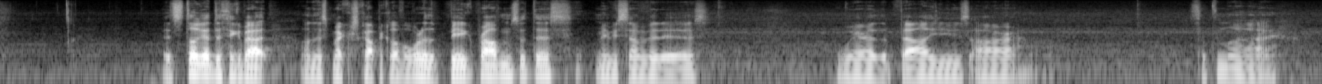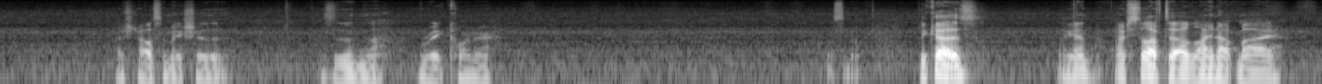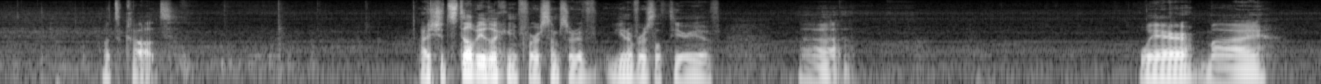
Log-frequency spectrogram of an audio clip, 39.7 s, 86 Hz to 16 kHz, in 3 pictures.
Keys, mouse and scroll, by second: 2.0 click, 4.1 click, 8.6 click, 13.4-14.2 scroll, 15.4-15.8 click, 15.5 click, 15.8 click, 15.9 click, 16.0 click, 17.6 click, 19.6 click, 23.8 click, 31.2 ctrl+click, 34.8 click, 36.4 click.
